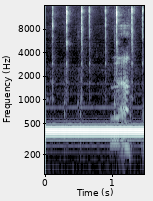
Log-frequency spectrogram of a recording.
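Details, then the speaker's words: Luxman R-1030 stereo receiver, test tone via auxiliary input: steady tone broken by clicks and crackly static bursts when switches move; dirty switch contacts, cleaned afterward. "staticky there."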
